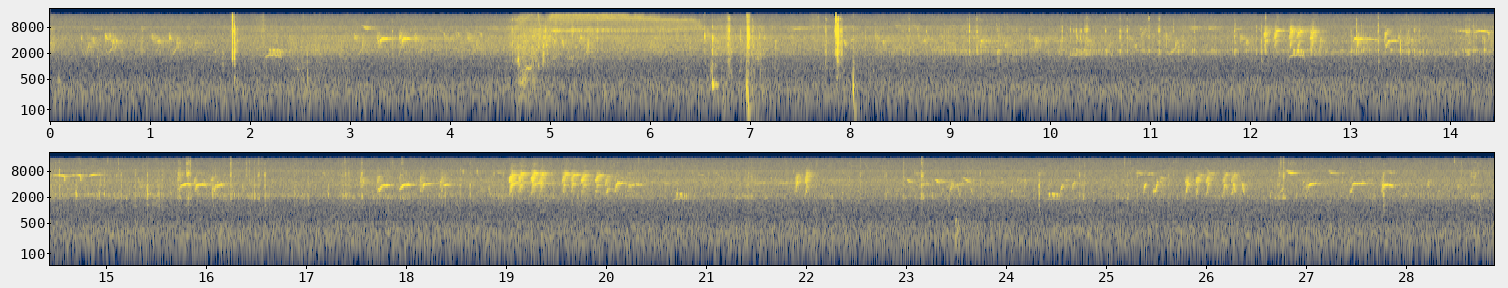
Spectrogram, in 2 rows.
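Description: Small birds chirping and calling in short high notes throughout, over faint steady outdoor background noise. A few sharp clicks sound about 2, 7 and 8 seconds in, with a brief rustle around 5 seconds.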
